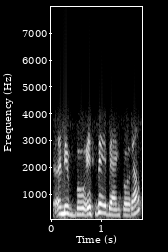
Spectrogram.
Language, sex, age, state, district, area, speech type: Kannada, female, 18-30, Karnataka, Chikkaballapur, rural, conversation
